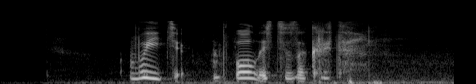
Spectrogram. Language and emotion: Russian, sad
